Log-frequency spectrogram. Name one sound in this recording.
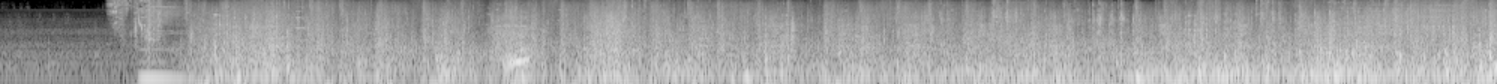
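Footsteps crunch on loose rocky ground.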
